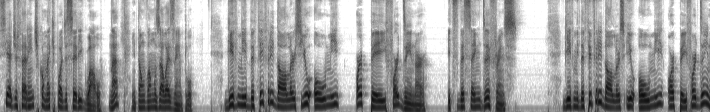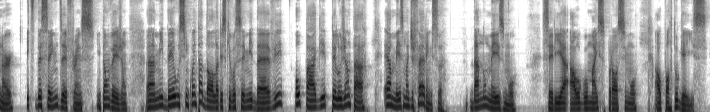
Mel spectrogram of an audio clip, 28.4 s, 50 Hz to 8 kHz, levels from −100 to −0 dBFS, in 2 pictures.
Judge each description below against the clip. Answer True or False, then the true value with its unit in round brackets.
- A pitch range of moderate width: False (5.7 semitones)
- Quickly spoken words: False (155 wpm)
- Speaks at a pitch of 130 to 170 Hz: True (135 Hz)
